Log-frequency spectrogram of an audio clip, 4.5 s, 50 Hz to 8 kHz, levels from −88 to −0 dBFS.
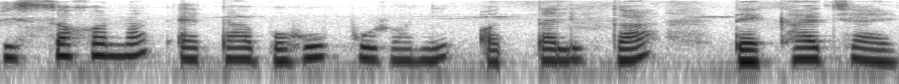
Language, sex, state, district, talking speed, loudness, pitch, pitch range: Assamese, female, Assam, Kamrup Metropolitan, 95 wpm, -18 LUFS, 225 Hz, 210-240 Hz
